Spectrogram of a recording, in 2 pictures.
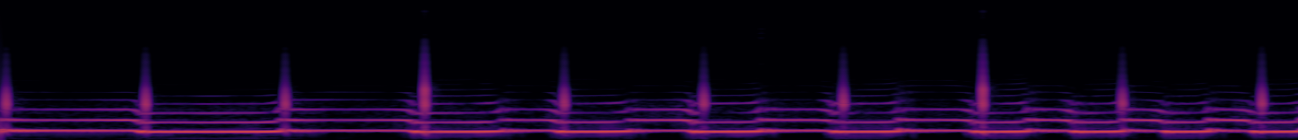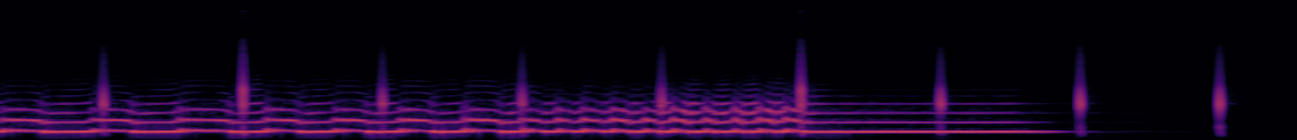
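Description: French horn practising a whole-step lip trill from written G to A: a held note breaks into slow, even alternations with the note above, which speed up into a fast trill and then settle back on the held note near the end. Faint regular clicks keep the beat throughout.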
